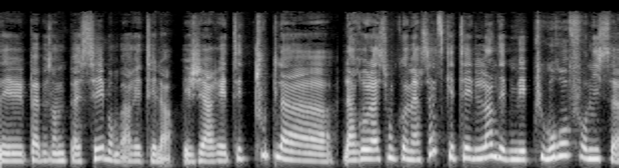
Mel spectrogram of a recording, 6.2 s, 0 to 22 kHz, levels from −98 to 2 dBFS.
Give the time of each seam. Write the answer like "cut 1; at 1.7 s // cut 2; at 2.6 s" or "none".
cut 1; at 3.4 s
